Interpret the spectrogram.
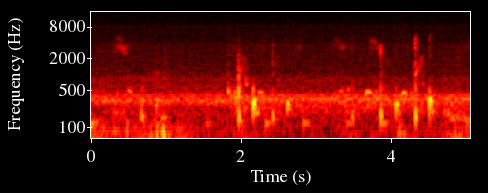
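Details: Greater sage-grouse at a lek in Jackson County, Colorado, recorded from a distance in wind: a low, bubbling murmur broken by sharp, hollow pops in quick pairs, repeated every couple of seconds.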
